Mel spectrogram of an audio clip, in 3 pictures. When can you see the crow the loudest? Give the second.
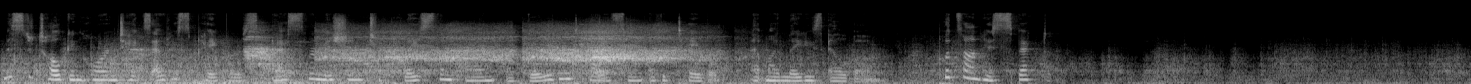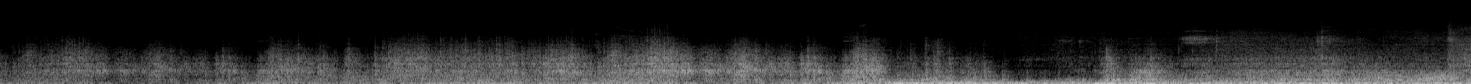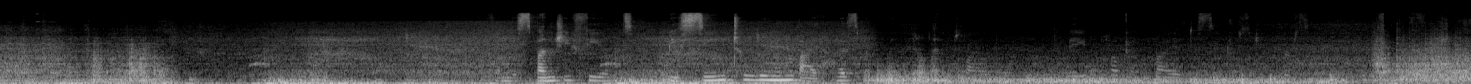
6 s.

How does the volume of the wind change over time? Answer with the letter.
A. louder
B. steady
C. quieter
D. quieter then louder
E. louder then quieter
D.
